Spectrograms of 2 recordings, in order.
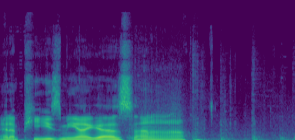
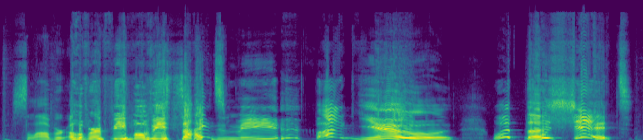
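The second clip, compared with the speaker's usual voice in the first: mock outraged yelling; 12 dB louder, slower than usual. Streamer hamming up a shocked yell at her chat, loud and high. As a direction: shout it much higher and louder, half laughing.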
